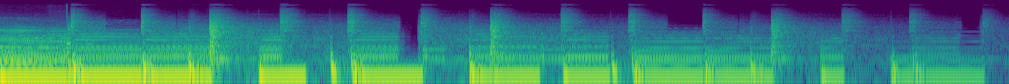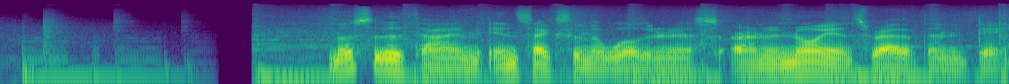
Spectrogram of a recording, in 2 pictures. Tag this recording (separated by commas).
Speech, Music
